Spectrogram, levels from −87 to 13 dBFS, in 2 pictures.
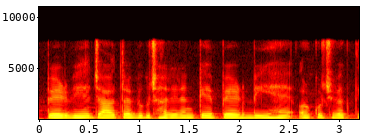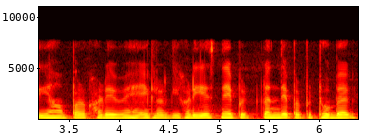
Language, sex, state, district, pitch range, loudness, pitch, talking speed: Hindi, male, Delhi, New Delhi, 170-180 Hz, -14 LUFS, 175 Hz, 290 wpm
